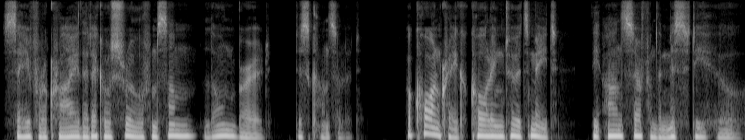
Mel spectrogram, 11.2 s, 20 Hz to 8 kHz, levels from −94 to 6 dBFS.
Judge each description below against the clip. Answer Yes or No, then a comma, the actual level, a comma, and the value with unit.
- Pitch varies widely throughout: No, average, 4.2 semitones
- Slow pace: Yes, slow, 130 wpm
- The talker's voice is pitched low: Yes, low, 100 Hz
